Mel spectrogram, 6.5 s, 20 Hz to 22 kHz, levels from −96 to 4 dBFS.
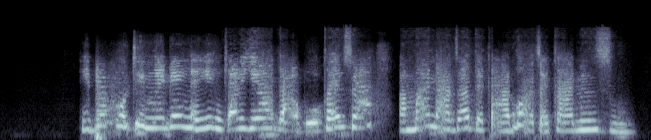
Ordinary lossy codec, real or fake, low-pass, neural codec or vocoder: Opus, 24 kbps; fake; 10.8 kHz; codec, 44.1 kHz, 0.9 kbps, DAC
